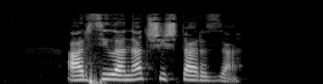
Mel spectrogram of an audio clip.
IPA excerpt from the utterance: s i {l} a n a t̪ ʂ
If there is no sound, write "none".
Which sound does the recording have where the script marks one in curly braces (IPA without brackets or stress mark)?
l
